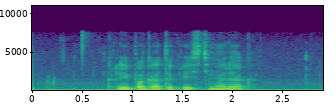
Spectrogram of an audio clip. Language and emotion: Russian, neutral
